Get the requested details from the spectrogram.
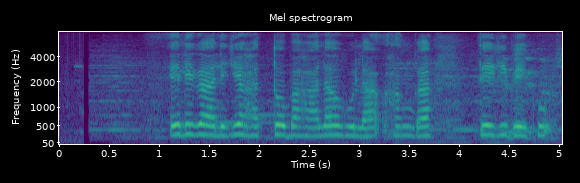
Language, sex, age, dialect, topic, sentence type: Kannada, female, 18-24, Northeastern, agriculture, question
